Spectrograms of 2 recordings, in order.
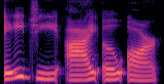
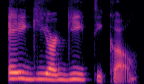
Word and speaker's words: Agiorgitiko: So when you're looking at it, there are two G's, and I'm actually pronouncing those G's like Y's. So it's Agiorgitiko. So it looks like Agiorgitiko, right? Now, instead of saying the G sound for the G, I'm saying the Y sound like Y.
